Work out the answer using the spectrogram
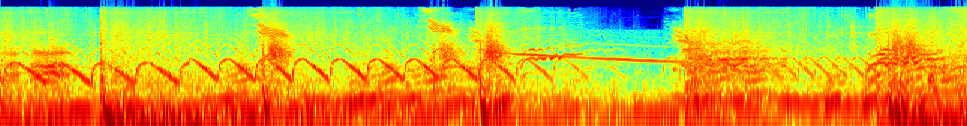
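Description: Cartoon police siren sound effect, a fast rising-and-falling wail about three times a second, over background music. A long falling whistle comes in the middle, and there are a few short crash effects.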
